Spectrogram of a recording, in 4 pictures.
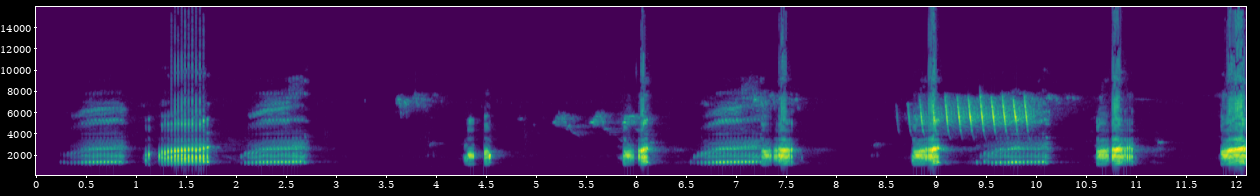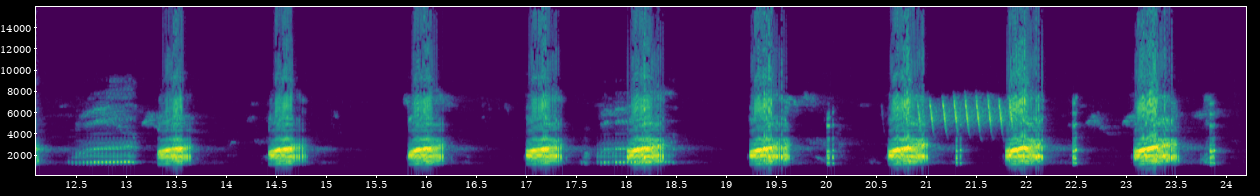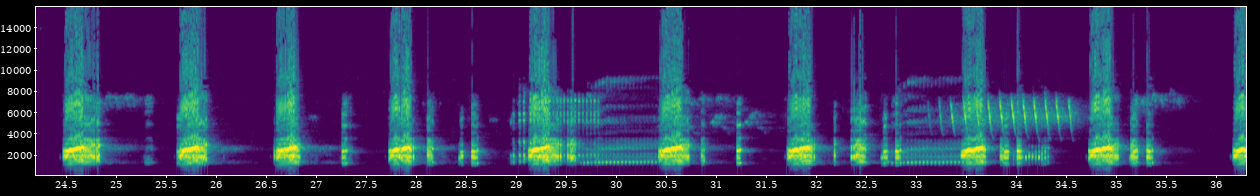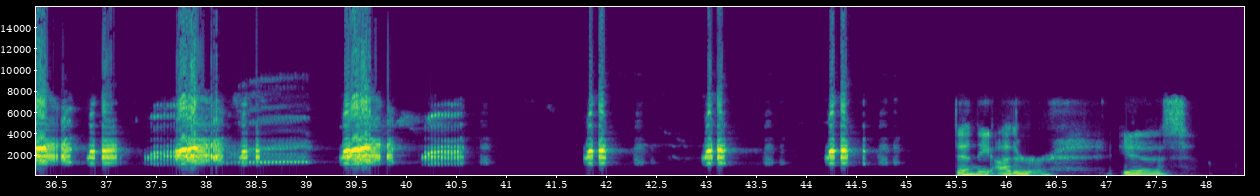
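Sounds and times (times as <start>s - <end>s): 
dense chorus of Pacific chorus frogs croaking: 0.2s - 2.9s, 4.3s - 4.8s, 5.8s - 7.8s, 8.7s - 11.2s, 11.8s - 15.2s, 15.8s - 35.6s, 36.2s - 41.0s, 41.8s - 45.0s
speech: 45.5s - 46.6s, 47.2s - 47.9s.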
